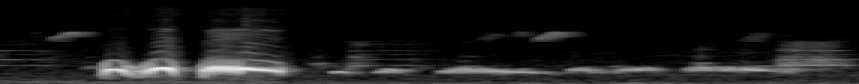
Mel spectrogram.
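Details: Spotted dove call for luring as a decoy: two bouncing looped notes and a long sliding coo, then a string of soft, low, murmured coos trailing off.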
